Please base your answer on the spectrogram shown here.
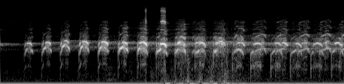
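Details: In Kurzeme, Latvia, an osprey family at the nest at dawn on 3 September 2024, the male bringing two fish to the chicks. A drawn whistle leads into a fast, even run of high chirps that peaks midway, then fades slightly.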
